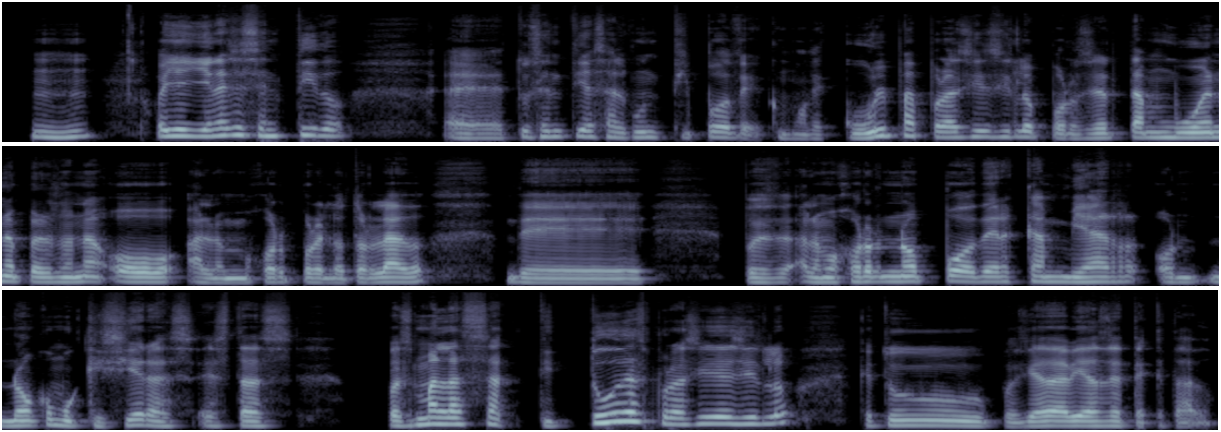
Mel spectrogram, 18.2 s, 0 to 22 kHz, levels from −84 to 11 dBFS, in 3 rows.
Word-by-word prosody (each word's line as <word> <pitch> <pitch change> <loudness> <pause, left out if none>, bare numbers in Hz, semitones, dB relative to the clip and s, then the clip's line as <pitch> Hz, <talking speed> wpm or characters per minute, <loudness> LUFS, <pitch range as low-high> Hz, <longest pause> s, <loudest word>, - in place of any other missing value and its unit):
Ujú. 160 +3 -4 0.3
Oye, 180 +1 +5
y 175 -1 +3
en 185 - +3
ese 210 +2 +2
sentido, 190 -1 -2 0.5
eh, 125 -2 -5
¿tú 160 - -7
sentías 165 +1 -4
algún 150 0 -5
tipo 145 +1 -4
de, - - -9
como 115 -1 -12
de 110 -1 -14
culpa, 180 - 0
por 155 -4 0
así 150 +2 -1
decirlo, 160 -1 -3
por 120 -1 -5
ser 130 +2 -3
tan 145 +1 +1
buena 145 0 +3
persona 130 +1 +1
o 135 -2 +3
a 130 - -2
lo 115 -1 -3
mejor 115 +3 -2
por 125 - 0
el 115 - -3
otro 115 +1 -2
lado, 130 +2 +4 0.4
de 110 -2 -1 0.4
pues, 125 -1 -3
a 140 - -5
lo 125 - 0
mejor 140 +3 +1
no 140 0 +2
poder 140 -2 +2
cambiar 135 0 0
o 130 - -6
no 135 +2 +1
como 135 -2 -1
quisieras, 130 +2 -2
estas, 130 0 -2 0.4
pues 140 +1 0
malas 180 +1 +5
actitudes, 210 - +3
por 190 -8 -1
así 175 +2 0
decirlo? 190 +3 +1 0.3
Que 140 - -10
tú, 140 -3 0
pues 115 -1 -7
ya 135 +2 +6
habías 135 0 +5
detectado. 135 - -5
140 Hz, 185 wpm, -25 LUFS, 130-160 Hz, 0.5 s, ya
